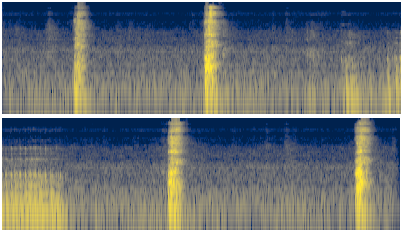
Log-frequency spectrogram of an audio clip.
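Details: A Chow Chow shut in a room, after failing to dig its way out, gives four short, sharp barks at uneven intervals, demanding to be let out.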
